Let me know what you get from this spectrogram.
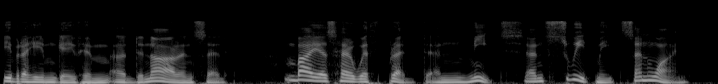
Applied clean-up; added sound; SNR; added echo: none; none; none; none.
